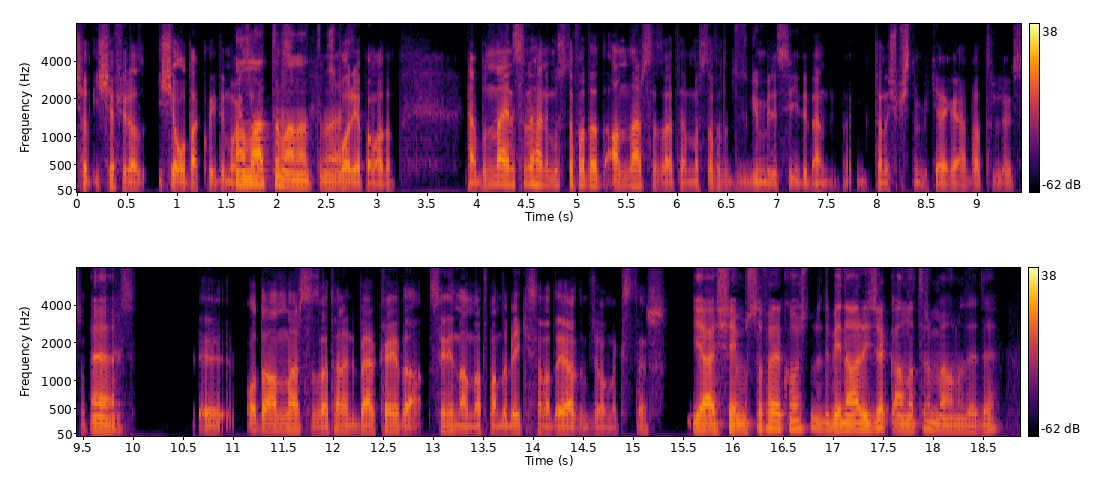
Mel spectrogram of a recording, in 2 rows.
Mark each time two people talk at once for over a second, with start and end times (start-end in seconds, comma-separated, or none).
1.6-2.8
